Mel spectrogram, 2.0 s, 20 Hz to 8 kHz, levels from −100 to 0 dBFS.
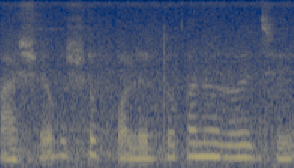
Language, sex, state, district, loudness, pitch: Bengali, female, West Bengal, Jhargram, -38 LUFS, 215 Hz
